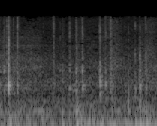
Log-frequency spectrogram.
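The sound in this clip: Faint typing on a computer keyboard as a short message is entered, a handful of light, irregular key clicks over a quiet background.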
